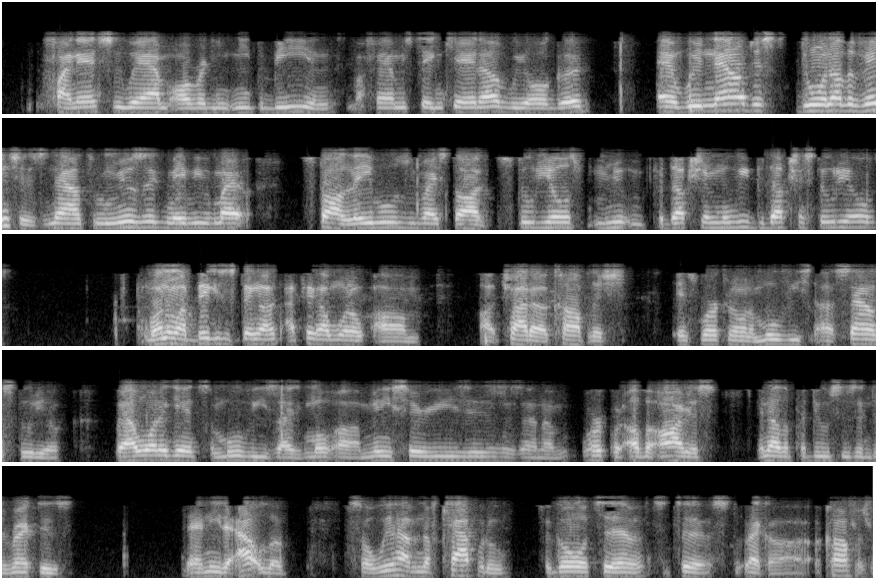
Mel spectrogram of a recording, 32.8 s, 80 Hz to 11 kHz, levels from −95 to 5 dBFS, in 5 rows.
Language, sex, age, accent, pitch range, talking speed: English, male, 30-49, American, 125-150 Hz, 190 wpm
